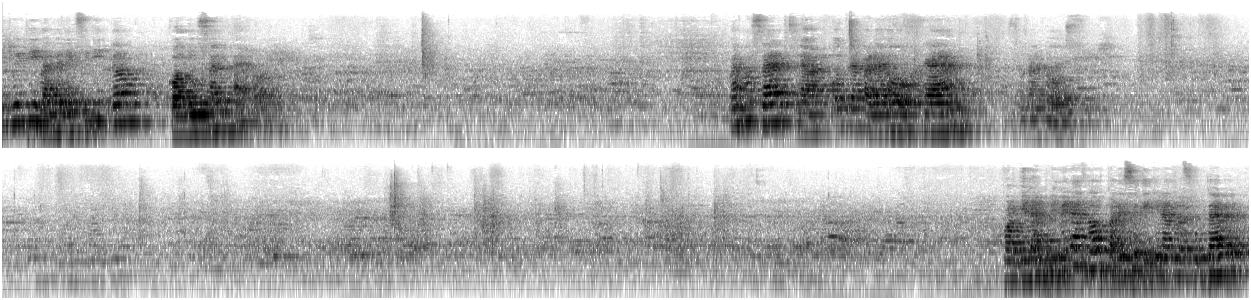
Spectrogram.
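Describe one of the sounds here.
A woman reads aloud in bursts into a microphone, heard through loudspeakers.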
